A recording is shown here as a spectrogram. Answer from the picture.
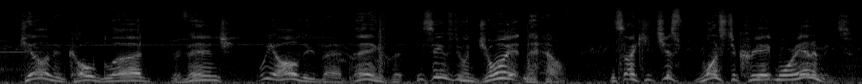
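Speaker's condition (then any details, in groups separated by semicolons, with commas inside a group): No condition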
